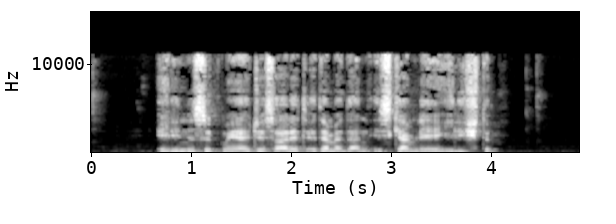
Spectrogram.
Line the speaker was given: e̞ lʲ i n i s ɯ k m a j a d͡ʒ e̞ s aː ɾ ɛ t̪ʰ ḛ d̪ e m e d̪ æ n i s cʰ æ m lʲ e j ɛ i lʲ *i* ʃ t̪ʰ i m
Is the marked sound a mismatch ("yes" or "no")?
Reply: no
